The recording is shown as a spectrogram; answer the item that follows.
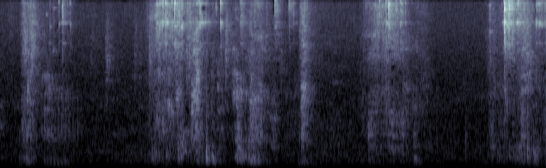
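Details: Cocoa, a Boston Terrier/Pug mix, playing wildly indoors after a rainy potty break: breathy snorting growls in rough bursts about every second, with scuffling and rustling noises between them.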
